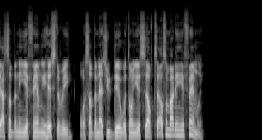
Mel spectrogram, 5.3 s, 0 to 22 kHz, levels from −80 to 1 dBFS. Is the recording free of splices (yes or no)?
no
